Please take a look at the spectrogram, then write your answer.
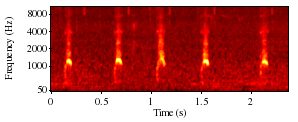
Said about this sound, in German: Also zum Beispiel die Warnrufe, wenn eine Amsel eine Katze sieht, die Katze aber noch weit weg ist und harmlos ist, dann hat sie so den leichten Bodenfeind-Alarmruf.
